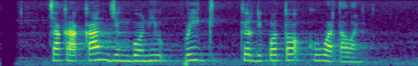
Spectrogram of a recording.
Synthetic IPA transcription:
t͡ʃakɾakand͡ʒɨŋbɔnipɾiɡkɨrdipɔt̪ɔkuwart̪awan

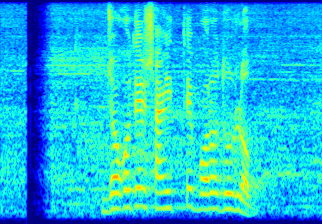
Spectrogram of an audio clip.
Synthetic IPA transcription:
d͡ʑɔɡot̪eɾʃaɦit̪ːebɔɾod̪uɾlob

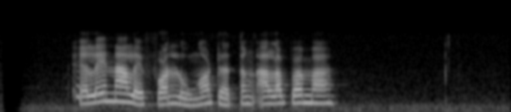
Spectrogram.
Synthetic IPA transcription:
ʔelenalefɔnluŋɔɖ̥ä̤t̪əŋʔa̰lab̥a̤ma

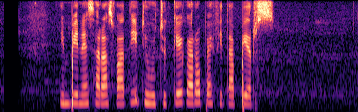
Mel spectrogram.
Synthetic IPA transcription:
ʔimpinesaɾaswat̪id̪̥i̤wud̥ʒ̥ṳt̪̚kekaɾopɛfit̪apirs

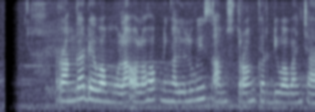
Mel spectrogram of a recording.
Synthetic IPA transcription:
raŋɡadewamulaɔ̰lɔɦɔk̚niŋaliluisa̰mst̪ɾɔŋkɨrdiwawaɲt͡ʃaɾ

